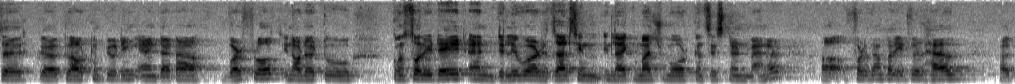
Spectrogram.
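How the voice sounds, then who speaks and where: Hesitant man from Pakistan giving a conference talk. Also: a little high. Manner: hesitant, many fillers and restarts. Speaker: researcher presenting at a symposium.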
